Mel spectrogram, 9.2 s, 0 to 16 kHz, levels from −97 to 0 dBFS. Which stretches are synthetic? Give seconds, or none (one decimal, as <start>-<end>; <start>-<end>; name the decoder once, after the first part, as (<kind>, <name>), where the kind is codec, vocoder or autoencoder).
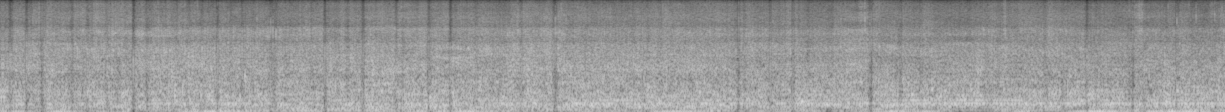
0.0-1.1 (codec, SNAC); 2.1-3.8; 5.2-8.7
